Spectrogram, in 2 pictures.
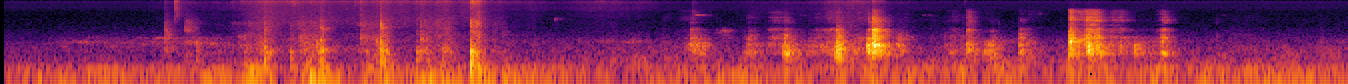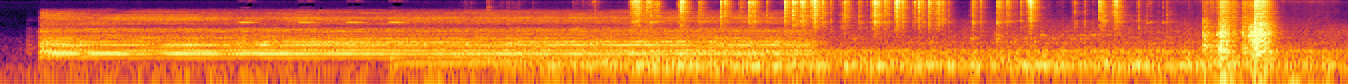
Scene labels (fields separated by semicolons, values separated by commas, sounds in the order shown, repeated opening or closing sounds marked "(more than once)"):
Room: kitchen; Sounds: footsteps, cutlery and dishes, coffee machine, microwave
